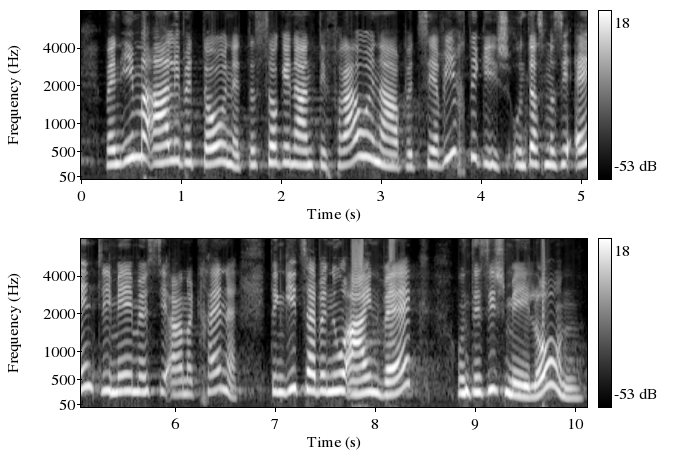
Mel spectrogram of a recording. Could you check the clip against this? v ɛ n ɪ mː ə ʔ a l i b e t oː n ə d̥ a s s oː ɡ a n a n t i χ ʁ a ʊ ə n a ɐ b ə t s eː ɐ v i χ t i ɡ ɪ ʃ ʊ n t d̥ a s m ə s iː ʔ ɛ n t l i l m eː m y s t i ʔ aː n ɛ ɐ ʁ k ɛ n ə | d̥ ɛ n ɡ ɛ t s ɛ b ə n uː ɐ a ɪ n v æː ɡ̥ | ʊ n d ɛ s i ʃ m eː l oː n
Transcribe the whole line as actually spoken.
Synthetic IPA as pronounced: v ɛ n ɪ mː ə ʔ a l i b e t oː n ə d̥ a s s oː ɡ e n a n t i f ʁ a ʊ ə n a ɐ b ə t s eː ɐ v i χ t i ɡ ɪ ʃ ʊ n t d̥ a s m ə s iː ʔ ɛ n t l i m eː m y s t i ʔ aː n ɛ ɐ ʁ k ɛ n ə | d̥ ɛ n ɡ i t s ɛ b ə n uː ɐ a ɪ n v ɛː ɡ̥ | ʊ n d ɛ s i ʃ m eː l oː n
